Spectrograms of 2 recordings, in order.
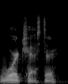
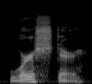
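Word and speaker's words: Worcester: here's my funny stories I went to a party knowing that it wasn't pronounced how it looks because it looks like it's pronounced Worchester or at least partly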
